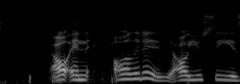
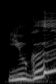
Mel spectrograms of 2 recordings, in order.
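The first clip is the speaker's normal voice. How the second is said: YOU GOOD louder with a rising question; offering a smoke; 4 semitones higher, 8 dB louder than usual. Acted. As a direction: toss out "You good?" as an invitation, pitched up. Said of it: "I got some tree".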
